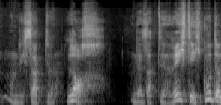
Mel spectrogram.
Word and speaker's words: Loch: Und Loch wird in der Tat mit CH ausgesprochen.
